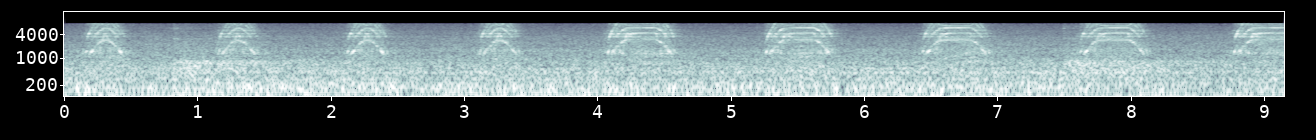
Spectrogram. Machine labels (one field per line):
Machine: slide rail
